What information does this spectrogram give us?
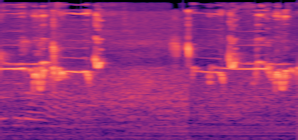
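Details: Prinia called prenjak merah, singing actively, giving a few short, sharp chirps and high, thin whistled notes in two brief bursts, with a quiet pause between them and faint background hiss.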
